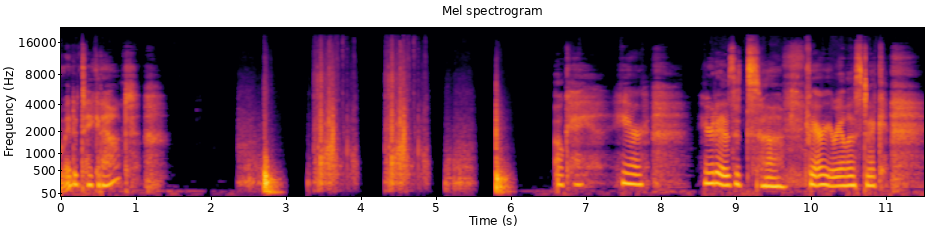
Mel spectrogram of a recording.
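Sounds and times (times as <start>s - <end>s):
speech: 0.0s - 1.3s, 6.6s - 11.4s
nightstand drawer sliding scrapes: 2.4s - 5.6s
top drawer of a nightstand being opened: 2.5s - 3.0s.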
